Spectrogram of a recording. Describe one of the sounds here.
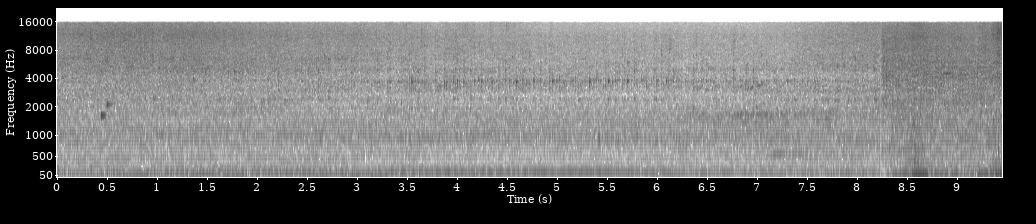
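A classic car engine idles with a deep rumble.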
